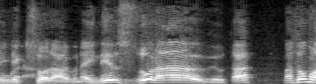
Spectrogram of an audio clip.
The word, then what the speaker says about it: inexorável: Outra pronúncia equivocada, quando alguém diz assim, inexorável. Não, a pronúncia é inexorável. Mas é aquela live, todo mundo... Juro pra você, é inexorável. O X tem som de Z.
